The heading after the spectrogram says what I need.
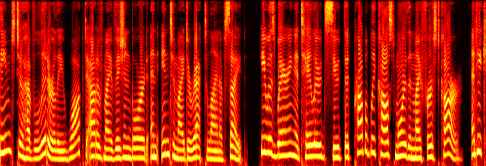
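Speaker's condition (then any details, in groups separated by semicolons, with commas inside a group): No condition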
